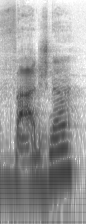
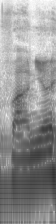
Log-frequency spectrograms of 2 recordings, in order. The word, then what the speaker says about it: Vajna: Sometimes they talk about this producer named Andrew Vajna. Mm-hmm. Vajna. Mm-hmm. It's actually pronounced Andrew Andrew Vanya.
